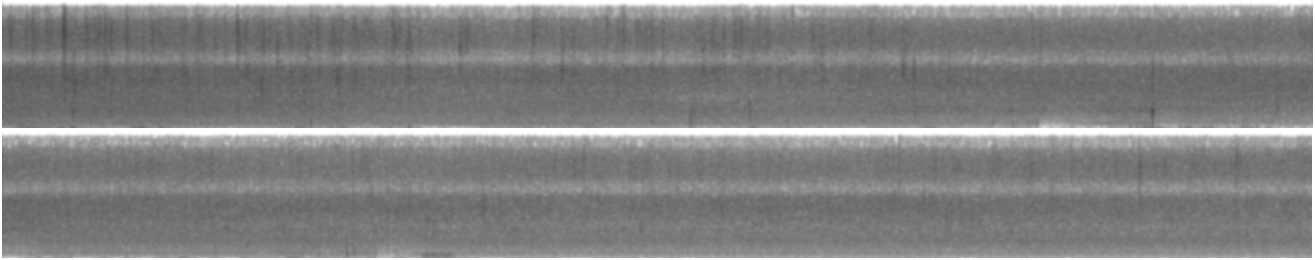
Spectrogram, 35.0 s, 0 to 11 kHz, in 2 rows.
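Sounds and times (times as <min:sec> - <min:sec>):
steady rain falling: 0:00.0 - 0:34.9
water drips: 0:07.0 - 0:13.9.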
